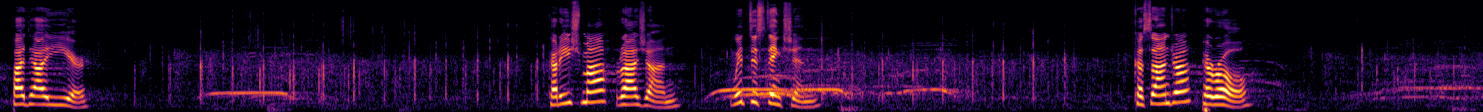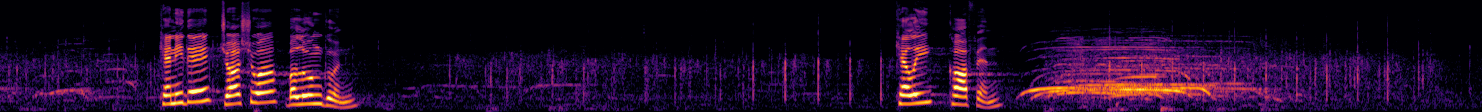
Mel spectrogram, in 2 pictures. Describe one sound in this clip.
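An audience claps in a large echoing hall.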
